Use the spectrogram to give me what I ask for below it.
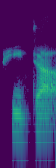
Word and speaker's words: theta: Okay, so you pronounce this as theta, okay?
